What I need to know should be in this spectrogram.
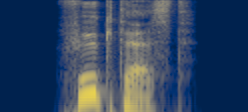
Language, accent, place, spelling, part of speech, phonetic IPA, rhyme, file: German, Germany, Berlin, fügtest, verb, [ˈfyːktəst], -yːktəst, De-fügtest.ogg
- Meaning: inflection of fügen: 1. second-person singular preterite 2. second-person singular subjunctive II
